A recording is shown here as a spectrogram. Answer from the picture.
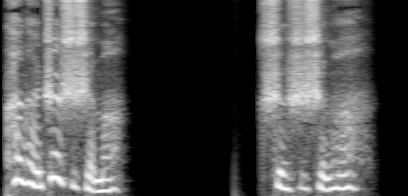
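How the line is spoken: Deep stern voice. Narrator (Chinese): 沉声道

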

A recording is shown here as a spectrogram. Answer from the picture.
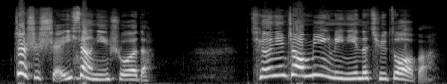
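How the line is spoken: Loud and angry. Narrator (Chinese): 库图佐夫愤怒的大声地说

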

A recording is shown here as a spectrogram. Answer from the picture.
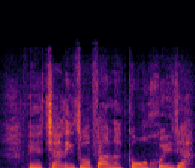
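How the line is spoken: Woman shouting. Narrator (Chinese): 一个女的 喊

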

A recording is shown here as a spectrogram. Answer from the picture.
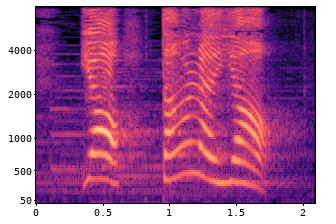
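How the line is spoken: Happy loud shout. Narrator (Chinese): 安迪高兴地大声喊道

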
